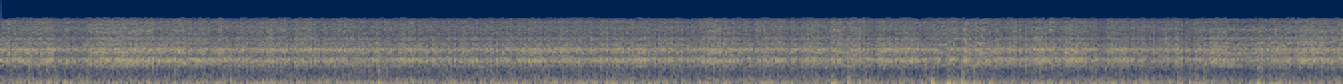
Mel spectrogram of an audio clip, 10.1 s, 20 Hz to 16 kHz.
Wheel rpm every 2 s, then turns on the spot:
230, 240, 230, 230, 220.
none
